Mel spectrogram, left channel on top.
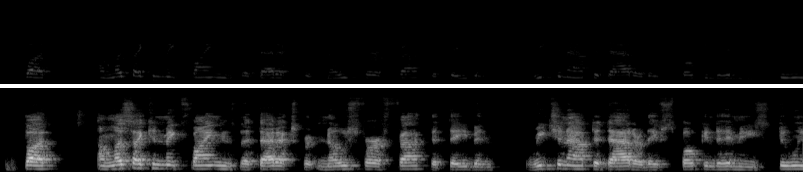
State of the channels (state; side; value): quieter; left; 38.6 dB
